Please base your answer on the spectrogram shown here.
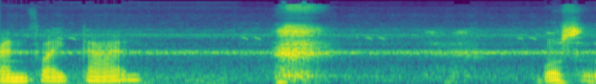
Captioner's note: Michael Chuckling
